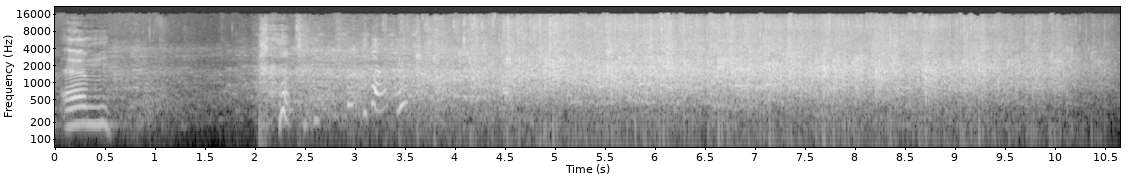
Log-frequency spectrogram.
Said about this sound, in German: Warum klatscht hier eigentlich, ihr Arschlöcher?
